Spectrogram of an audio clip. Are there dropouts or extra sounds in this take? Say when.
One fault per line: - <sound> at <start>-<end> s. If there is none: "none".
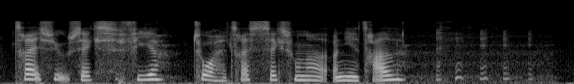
- laugh at 4.3-5.4 s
